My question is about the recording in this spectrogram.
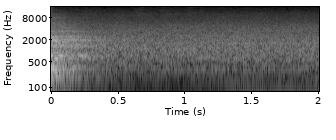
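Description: A man's voice ends a word that dies away in the room's reverberation within the first half-second. After that there is only a steady, faint hiss of room tone.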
